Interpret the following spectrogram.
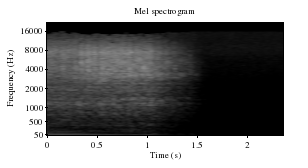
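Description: Cartoon bus engine sound effect: a steady, low, noisy engine sound that fades out about a second and a half in, leaving near silence.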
